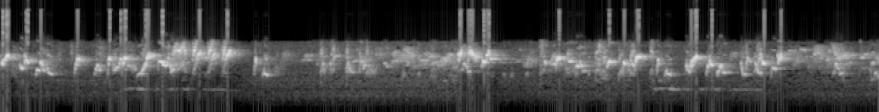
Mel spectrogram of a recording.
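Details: Caged red-whiskered bulbul delivering clear, loud Burmese Sword (Pama Dha) song, long bubbling runs of warbled chirps and whistled slurs in repeated phrases, accompanied by frequent sharp clicks and a soft steady low tone.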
